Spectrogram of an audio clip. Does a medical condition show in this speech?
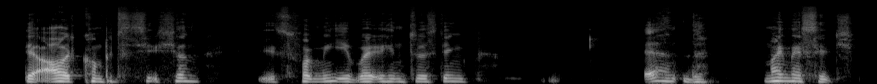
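Yes: cerebral palsy; from birth.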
